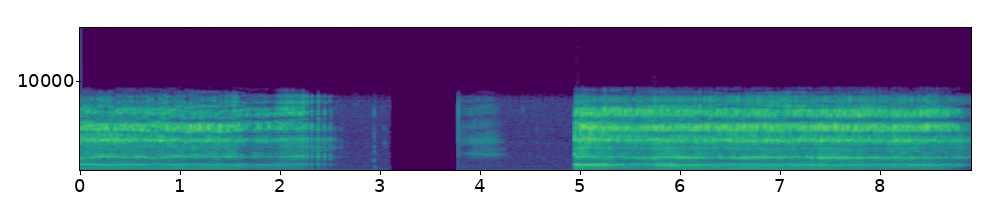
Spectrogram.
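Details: Two long, loud, voiced belches with a short quiet gap, while wiggling and licking the tongue outside the mouth: prolonged burping.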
